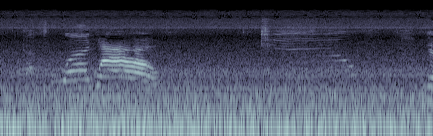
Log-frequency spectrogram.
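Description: Steady low road and engine rumble inside a moving car's cabin, with a young child's short high-pitched vocal sound about a second in and a fainter one near the end.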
